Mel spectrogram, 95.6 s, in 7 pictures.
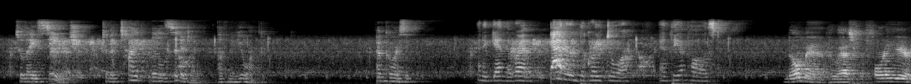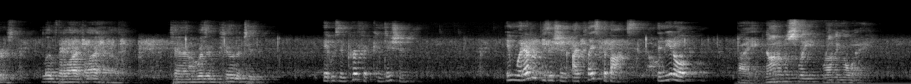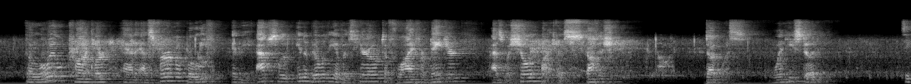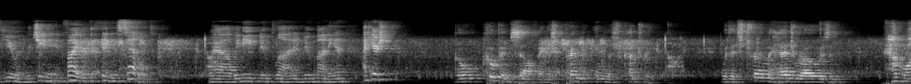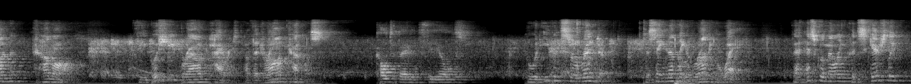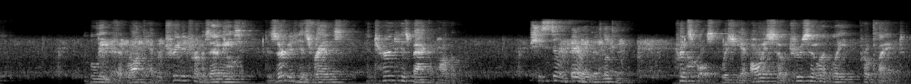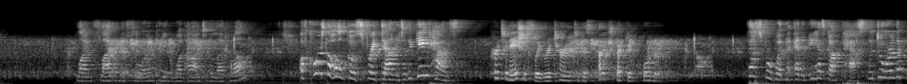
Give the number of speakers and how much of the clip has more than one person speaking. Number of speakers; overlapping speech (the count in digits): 5, no overlap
